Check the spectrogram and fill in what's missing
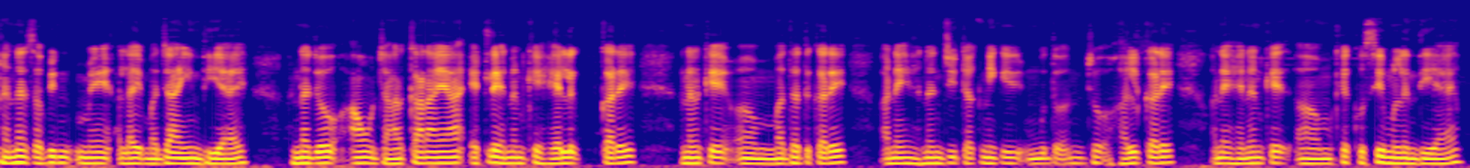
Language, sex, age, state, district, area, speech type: Sindhi, male, 30-45, Gujarat, Junagadh, rural, spontaneous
